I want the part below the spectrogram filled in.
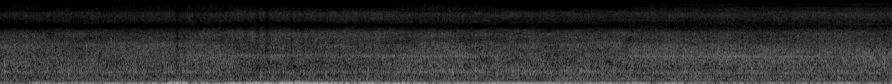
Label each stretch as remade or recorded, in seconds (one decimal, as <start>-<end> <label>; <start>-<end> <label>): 0.0-4.7 recorded; 4.7-5.8 remade; 5.8-8.9 recorded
